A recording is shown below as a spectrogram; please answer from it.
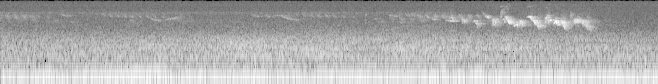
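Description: Birds chirping, with a louder flurry of rapid, quickly falling chirps about six seconds in, over a steady low hum.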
